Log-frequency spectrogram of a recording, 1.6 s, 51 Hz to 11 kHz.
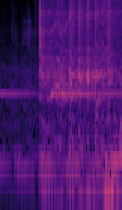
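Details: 2011 Jeep Liberty with an intermittent hot no-crank, after tracing the fault to the ignition switch and retesting. Quiet with a steady chime, then the engine catches at once and settles into an even idle. Normal crank and start.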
